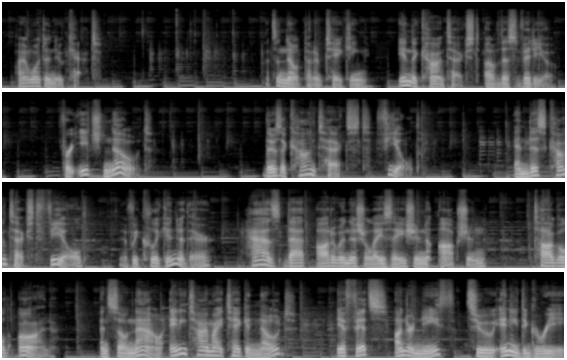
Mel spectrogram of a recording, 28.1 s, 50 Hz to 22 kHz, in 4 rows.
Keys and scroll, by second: 0.4 space, 2.3 shift+3, 3.9 Return.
